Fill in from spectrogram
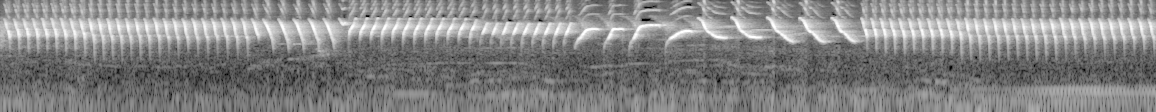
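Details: Canary song for stirring lazy caged canaries into song: a long, dense high trill, a stretch of quick upward-hooked notes, then the rattling trill returns, with a slight low background hum.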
